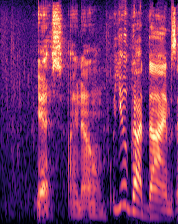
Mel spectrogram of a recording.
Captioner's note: none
